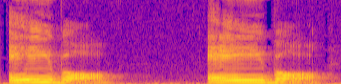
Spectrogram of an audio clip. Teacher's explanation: 2 syllables, emphasis on the first syllable, the A vowel sound.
